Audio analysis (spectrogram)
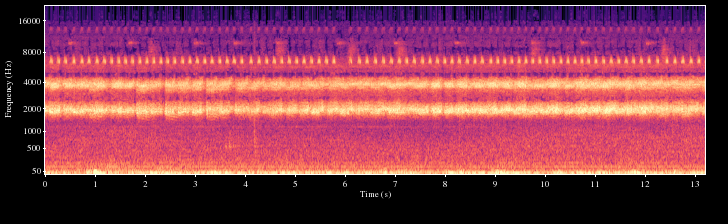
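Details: Night-time cricket chorus with a constant high-pitched shrilling and a rapid pulsed chirp repeating evenly about three times a second above it, steady from start to finish.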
